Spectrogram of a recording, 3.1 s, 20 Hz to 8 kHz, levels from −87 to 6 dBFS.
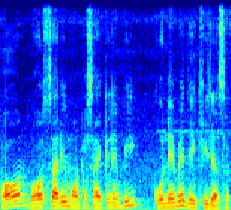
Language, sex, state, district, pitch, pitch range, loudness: Hindi, male, Uttar Pradesh, Jyotiba Phule Nagar, 165 Hz, 145-200 Hz, -17 LUFS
